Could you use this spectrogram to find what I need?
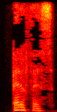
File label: "Edifice", English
